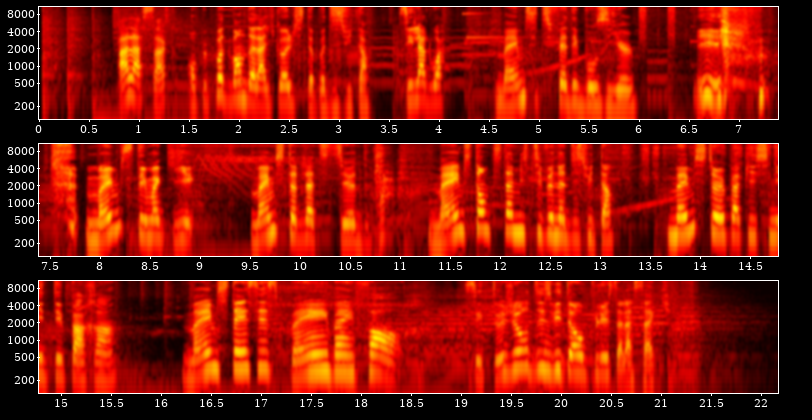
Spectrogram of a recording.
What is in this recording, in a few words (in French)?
demo voix; saq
